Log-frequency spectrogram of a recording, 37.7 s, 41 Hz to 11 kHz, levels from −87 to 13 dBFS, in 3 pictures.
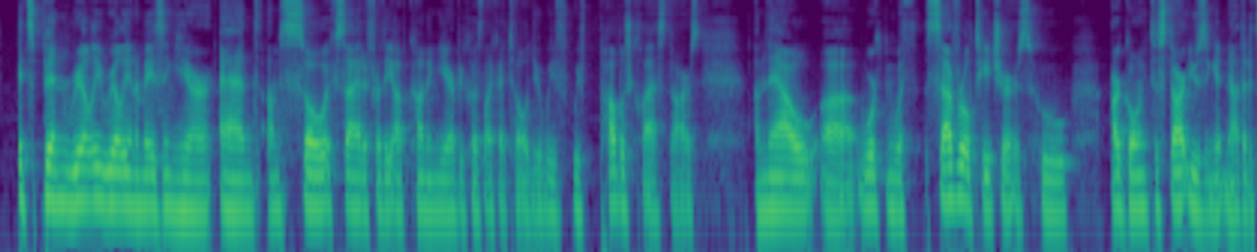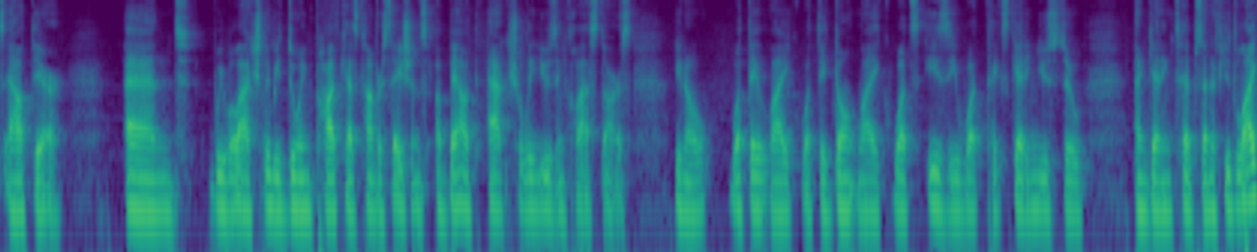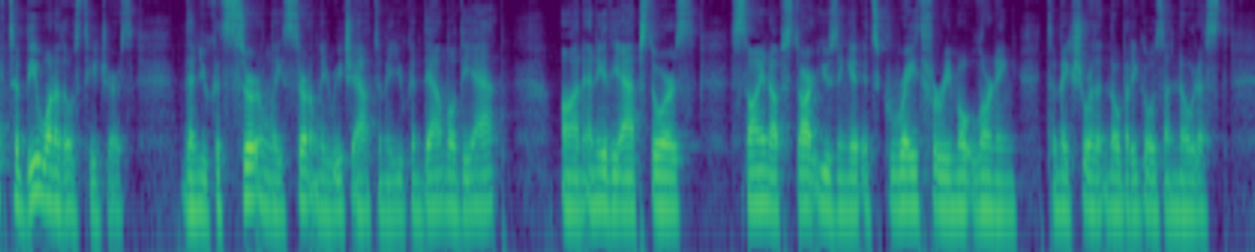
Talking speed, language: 195 wpm, English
